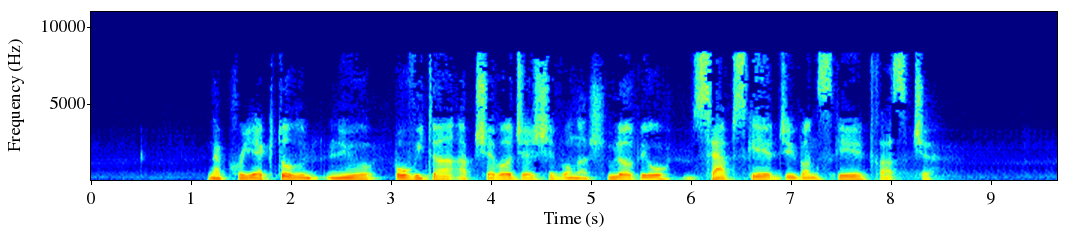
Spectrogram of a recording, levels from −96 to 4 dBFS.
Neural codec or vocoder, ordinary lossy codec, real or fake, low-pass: codec, 16 kHz in and 24 kHz out, 0.9 kbps, LongCat-Audio-Codec, fine tuned four codebook decoder; MP3, 32 kbps; fake; 9.9 kHz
